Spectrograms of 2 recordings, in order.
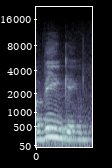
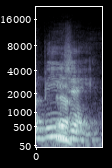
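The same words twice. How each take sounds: First: The name is said with a German pronunciation. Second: The name is said with a Brazilian pronunciation. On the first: This is how the original name is said. "Não fala Bingen" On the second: Local people say it this way. "tem gente que fala Bingen"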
